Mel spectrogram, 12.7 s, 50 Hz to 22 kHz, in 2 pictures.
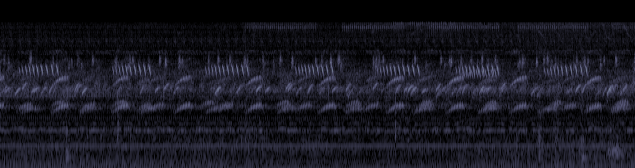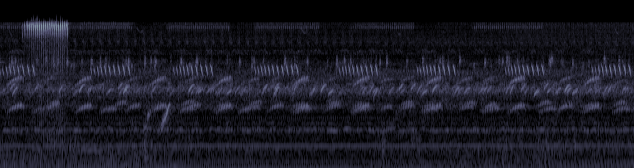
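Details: At 02:07 on 28 January 2022, frogs perched on a fallen tree limb at Gowrie dam, Djuma Game Reserve, Sabi Sand, South Africa. They call in a steady night chorus of rattling trills and overlapping chirps, with a brief sharp click midway.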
